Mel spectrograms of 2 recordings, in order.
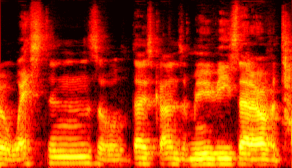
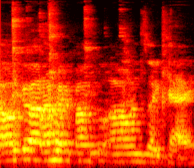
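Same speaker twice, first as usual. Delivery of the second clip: high, tearful voice, sobbing through words, acted; 6 semitones higher than usual. Teasing another speaker by imitating them crying at a movie: imitating Loz crying.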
